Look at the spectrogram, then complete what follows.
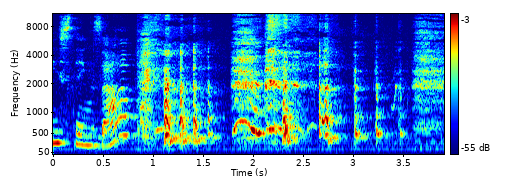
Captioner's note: laughs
